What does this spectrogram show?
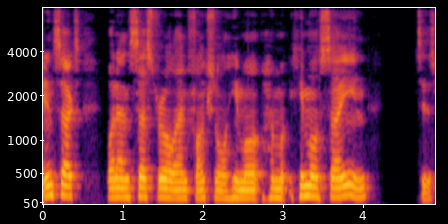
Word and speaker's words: hemocyanin: Oxygen transport systems were long thought unnecessary in insects, but ancestral and functional hemocyanin. See this pronunciation?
